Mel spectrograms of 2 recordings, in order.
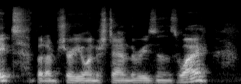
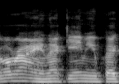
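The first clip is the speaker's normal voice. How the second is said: high-pitched put-on nerdy know-it-all voice; 5 semitones higher than usual. Imagining a viewer's comment about a game pick, doing a nerd voice. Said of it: "That's my nerd voice right there".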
